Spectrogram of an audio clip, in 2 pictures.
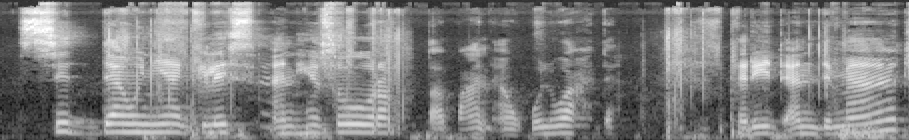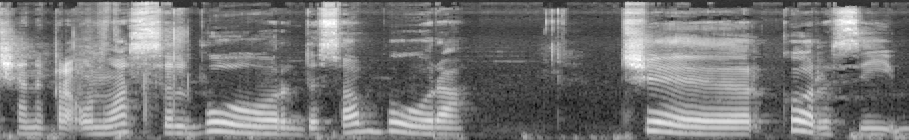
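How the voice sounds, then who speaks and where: A woman with an Egyptian Arabic accent teaching children English from a workbook. She moves quickly through Arabic explanations and slows down to model and spell English words. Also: mid-range voice, noisy background. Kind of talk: workbook lesson walkthrough.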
